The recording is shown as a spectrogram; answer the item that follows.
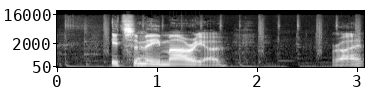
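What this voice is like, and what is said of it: Exaggerated Italian accent. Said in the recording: “It works in Italian accent.”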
